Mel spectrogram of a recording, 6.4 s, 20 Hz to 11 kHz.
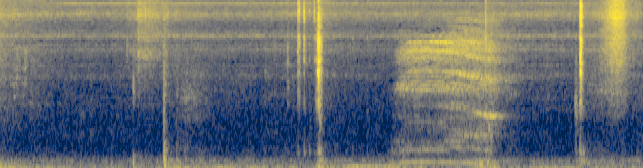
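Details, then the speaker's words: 2008 Mercedes-Benz S550 electric parking brake after repair, resealing and scanner reset, on a lift, heard in the cabin. Quiet, then about a second of steady motor whirr pulling the cables before a clean stop; engages properly, no malfunction shown. "it perfectly went ahead the motor pulled on the cables and finally and first time ever I don't have a malfunction and the Red symbol for the park is displayed"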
